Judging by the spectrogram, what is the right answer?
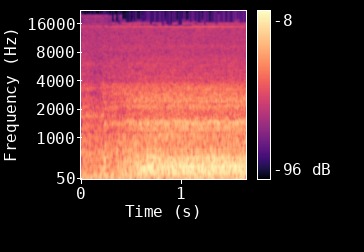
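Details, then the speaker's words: Vectrix electric scooter on a jack after reassembly: light forward throttle brings a soft steady fan whir and faint hum, but the motor gives no drive; a chirping from the motor controller follows, cause unknown. "If I just go a little bit, I just hear like a fan kick on. I'll do that plus a little more."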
